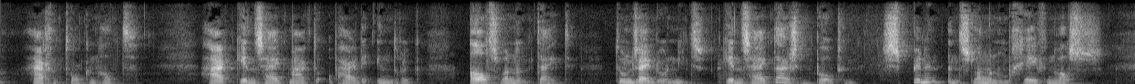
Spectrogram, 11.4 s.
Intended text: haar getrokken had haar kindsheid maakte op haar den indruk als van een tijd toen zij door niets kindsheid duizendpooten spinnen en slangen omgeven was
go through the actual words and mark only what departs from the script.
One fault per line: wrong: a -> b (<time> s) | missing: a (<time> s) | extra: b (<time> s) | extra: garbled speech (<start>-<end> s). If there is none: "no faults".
no faults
